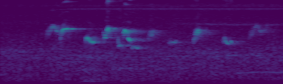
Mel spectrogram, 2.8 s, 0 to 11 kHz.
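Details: Red-whiskered bulbul with a 'mào lân' crest and dark bib, used as a trapping decoy, 6 November 2018. A lively run of liquid, swooping whistled notes, each sliding downward, delivered in under three seconds.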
